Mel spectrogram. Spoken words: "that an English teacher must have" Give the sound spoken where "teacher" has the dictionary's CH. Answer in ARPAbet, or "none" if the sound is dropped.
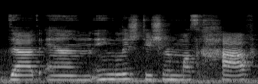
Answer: CH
